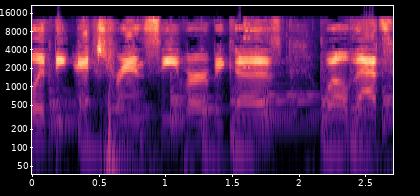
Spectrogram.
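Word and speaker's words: Xtransceiver: And here's the Cross Transceiver, which is spelled X-Transceiver. Personally, I always call it the X-Transceiver because, well, that's how the screen says it.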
